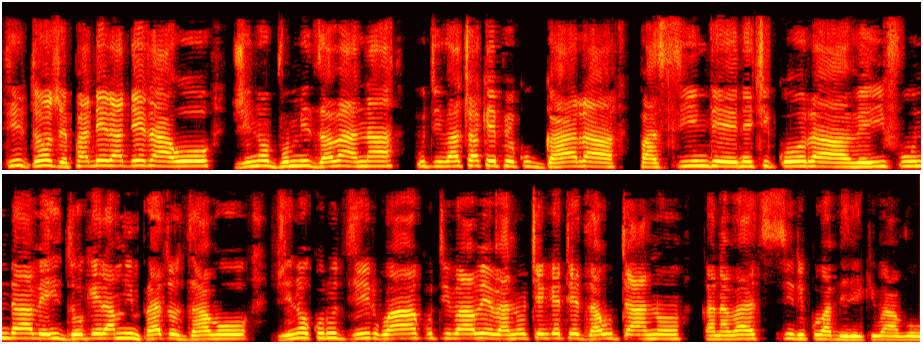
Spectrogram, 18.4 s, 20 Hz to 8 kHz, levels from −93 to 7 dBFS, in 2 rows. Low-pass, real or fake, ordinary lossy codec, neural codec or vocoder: 7.2 kHz; real; AAC, 32 kbps; none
